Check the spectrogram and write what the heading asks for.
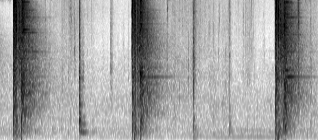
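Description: AR-style rifle firing three single shots, roughly two and a half to three seconds apart, each followed by an echoing tail. A few much lighter knocks come between the shots.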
